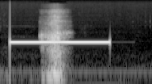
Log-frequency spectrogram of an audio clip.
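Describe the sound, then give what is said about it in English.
A steady, loud, one-second censor bleep, a flat pure tone with clicks at both ends, covering a brief burst of cursing that peeks through underneath. “Is that the beep sound?”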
